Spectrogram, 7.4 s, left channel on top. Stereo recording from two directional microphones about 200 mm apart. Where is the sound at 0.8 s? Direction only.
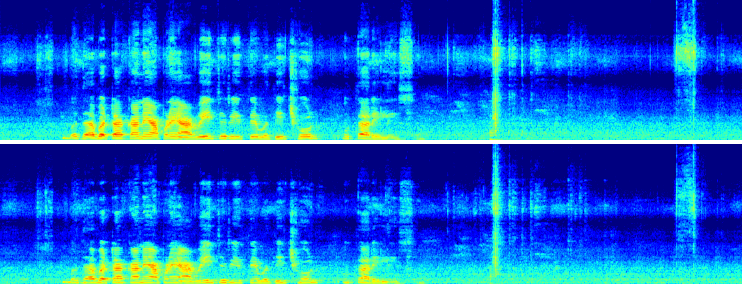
55° left (ahead or behind).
